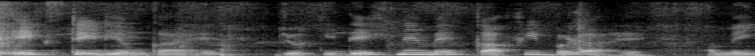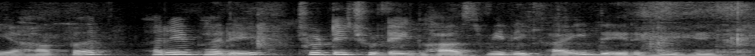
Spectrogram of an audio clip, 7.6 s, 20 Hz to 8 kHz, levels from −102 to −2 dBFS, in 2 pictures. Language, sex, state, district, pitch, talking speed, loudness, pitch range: Hindi, female, Bihar, Sitamarhi, 210 Hz, 190 wpm, -31 LUFS, 170-250 Hz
